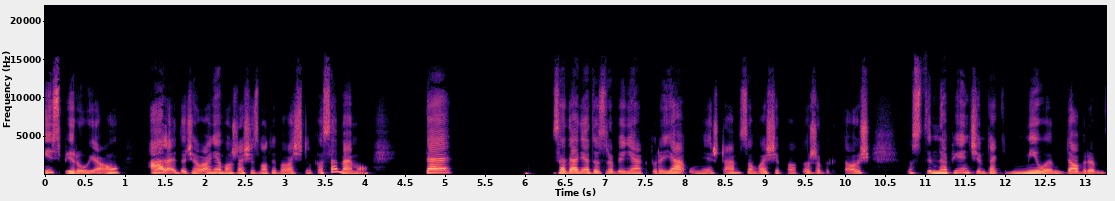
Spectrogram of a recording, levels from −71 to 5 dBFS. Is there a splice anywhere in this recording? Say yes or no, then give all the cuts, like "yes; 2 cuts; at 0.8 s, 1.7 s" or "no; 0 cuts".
no; 0 cuts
